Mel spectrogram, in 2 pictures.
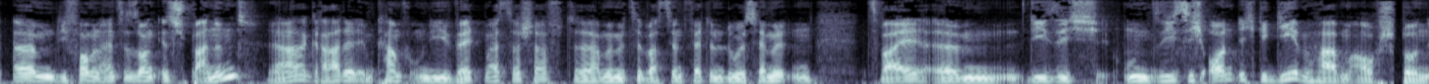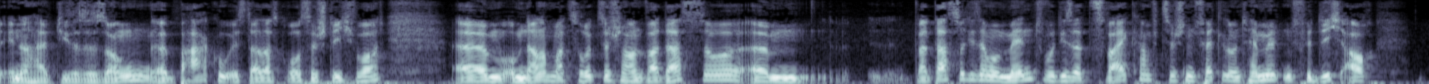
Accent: Wallonia, Belgium; born there; ich komme ja aus der Ecke von Spa, gebürtig, also ich bin in der Nähe von Spa geboren

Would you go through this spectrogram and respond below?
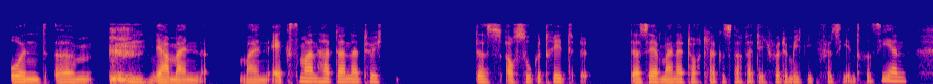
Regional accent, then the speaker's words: East Germany, Germany; Ja, also ich komme ja aus der DDR

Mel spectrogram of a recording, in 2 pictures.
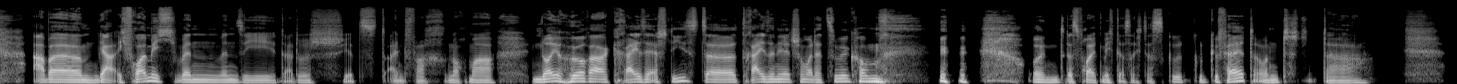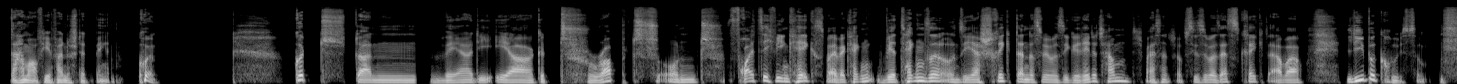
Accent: Saarland, Germany; Im Saarland, das ist bemerkt. Hat man übrigens auch einen Ausdruck dafür, das ist ja meine alte Heimat.

